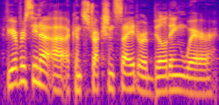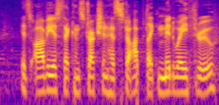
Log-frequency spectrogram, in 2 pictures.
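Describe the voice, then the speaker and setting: A man who grew up in Tanzania, a pastor giving a conversational sermon with casual asides and quick self-corrections. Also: medium pitch, fairly even intonation, pushed and bright.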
